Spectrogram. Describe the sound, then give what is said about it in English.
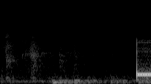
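A quiet low rumble gives way to a loud, steady telephone tone that starts abruptly near the end and holds, as a phone call is placed and rings through. “Okay, we got another phone call to make here.”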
